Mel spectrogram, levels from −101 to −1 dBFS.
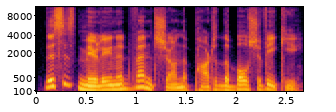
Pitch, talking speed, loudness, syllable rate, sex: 130 Hz, 245 wpm, -18 LUFS, 7.6 syllables/s, male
